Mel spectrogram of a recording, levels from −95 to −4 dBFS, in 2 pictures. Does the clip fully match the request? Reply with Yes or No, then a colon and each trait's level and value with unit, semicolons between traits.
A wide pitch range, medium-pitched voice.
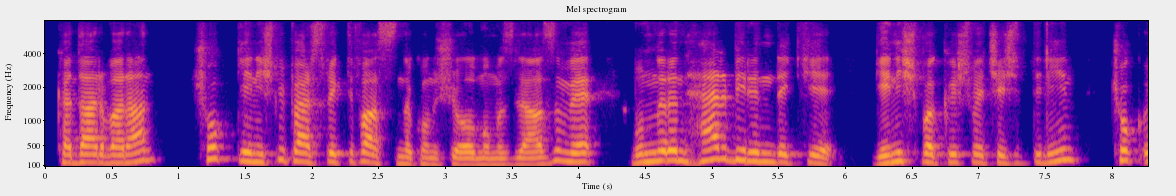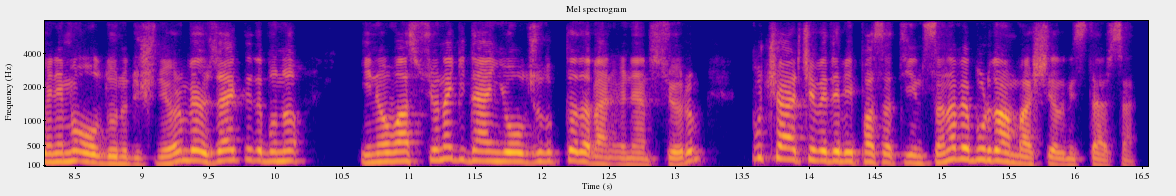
No: average, 4.6 semitones; medium, 175 Hz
